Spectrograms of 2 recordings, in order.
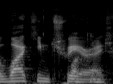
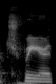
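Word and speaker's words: Joachim Trier: mentioned how do we how do you pronounce the um director's name uh why keem trier okay um it thinks more trier than trying to get treated yeah trier i think that sounds about sounds about right yeah we're getting we're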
